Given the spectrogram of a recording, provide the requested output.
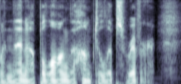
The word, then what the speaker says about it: Humptulips: along the Humptulips River, which was one of those names I'd been pronouncing wrong in my head for years until I heard someone say it out loud at the district office. Hump tulips. Not how I'd been saying it.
